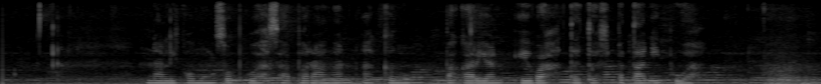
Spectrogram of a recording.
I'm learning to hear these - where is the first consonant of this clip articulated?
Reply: tongue tip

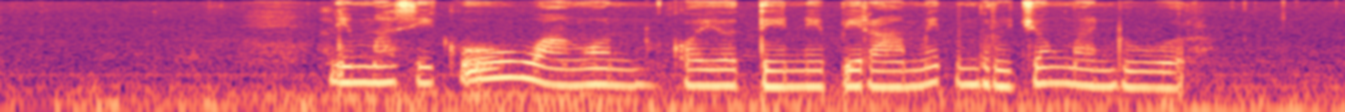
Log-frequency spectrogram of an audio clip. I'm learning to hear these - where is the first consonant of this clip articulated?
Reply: tongue tip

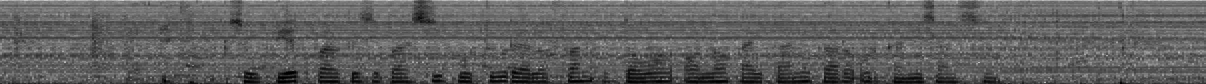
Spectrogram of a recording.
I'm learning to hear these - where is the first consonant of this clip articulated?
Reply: tongue tip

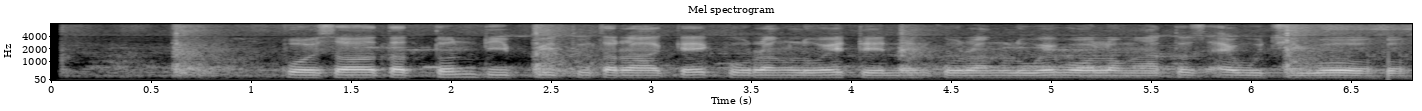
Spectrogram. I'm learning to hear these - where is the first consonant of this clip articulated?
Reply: lips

